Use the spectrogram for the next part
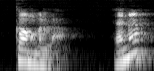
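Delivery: normal talking voice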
